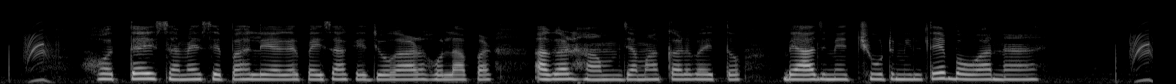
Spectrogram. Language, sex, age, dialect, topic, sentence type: Magahi, female, 31-35, Southern, banking, question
